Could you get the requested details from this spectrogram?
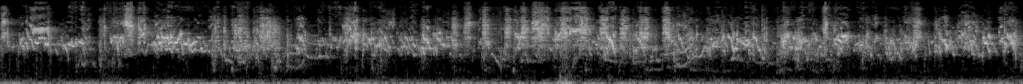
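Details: Budgies chattering nonstop, a busy blend of raspy chirps, squeaks and warbles over a faint low hum.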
